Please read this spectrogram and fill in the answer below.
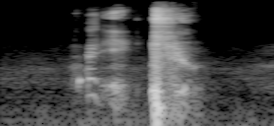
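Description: A short breathy intake followed by one sharp, explosive sneeze; a single ordinary sneeze.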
